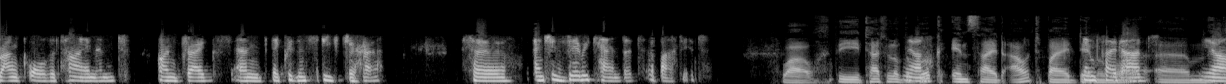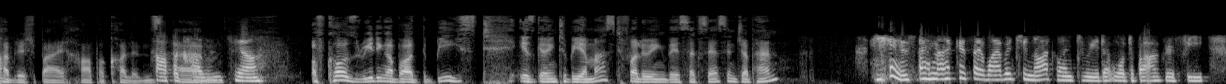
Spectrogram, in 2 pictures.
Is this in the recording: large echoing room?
no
